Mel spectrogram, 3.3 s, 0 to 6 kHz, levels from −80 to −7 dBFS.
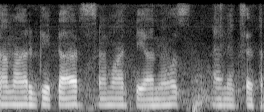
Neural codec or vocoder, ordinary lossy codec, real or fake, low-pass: codec, 44.1 kHz, 2.6 kbps, DAC; none; fake; 5.4 kHz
